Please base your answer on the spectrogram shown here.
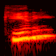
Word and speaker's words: peony: Peony. Peony. Peie. Peie. Thank you. I always put the accent on the wrong place.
